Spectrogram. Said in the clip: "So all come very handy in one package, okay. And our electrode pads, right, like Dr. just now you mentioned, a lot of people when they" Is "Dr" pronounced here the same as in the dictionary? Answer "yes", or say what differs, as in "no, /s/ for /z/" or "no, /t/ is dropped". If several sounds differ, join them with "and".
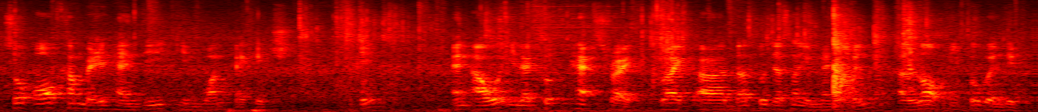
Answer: no, /k/ is dropped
